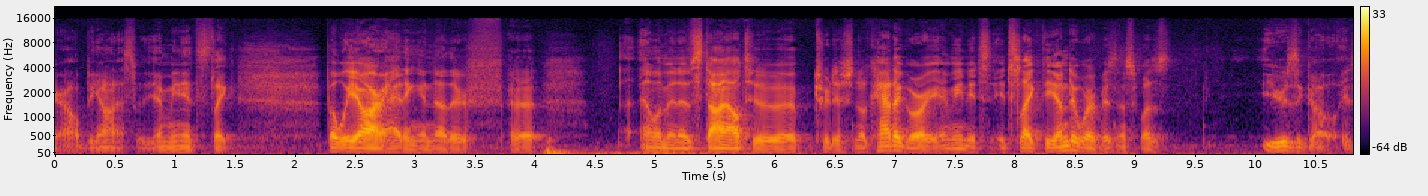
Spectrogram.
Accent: Canada; I didn't have a green card. Because I'm Canadian, by the way.

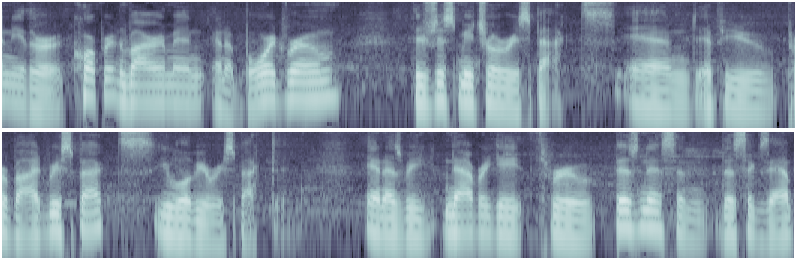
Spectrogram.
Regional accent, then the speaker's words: Boston, Massachusetts, United States; I am a Bostonian.

